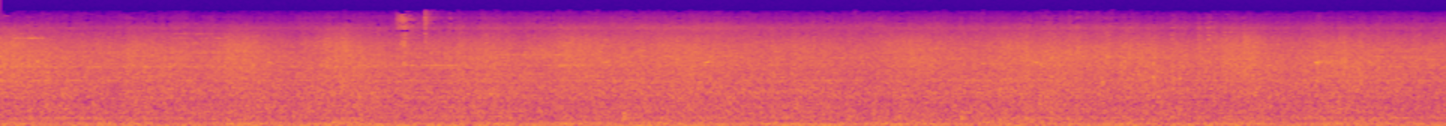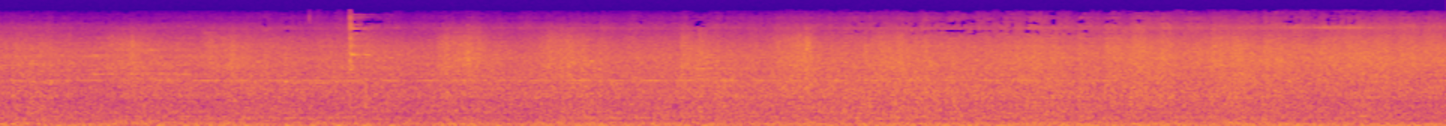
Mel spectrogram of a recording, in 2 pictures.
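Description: Freight train of autorack cars rolling steadily past, a continuous noise of steel wheels on the rails.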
